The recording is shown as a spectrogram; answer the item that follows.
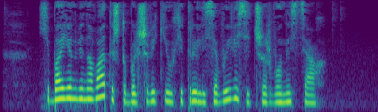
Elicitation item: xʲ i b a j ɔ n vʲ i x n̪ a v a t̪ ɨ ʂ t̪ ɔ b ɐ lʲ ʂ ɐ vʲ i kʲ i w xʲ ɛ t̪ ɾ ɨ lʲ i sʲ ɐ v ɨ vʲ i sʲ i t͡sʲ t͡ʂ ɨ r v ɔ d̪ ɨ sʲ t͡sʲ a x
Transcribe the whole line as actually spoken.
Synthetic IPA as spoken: xʲ i b a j ɔ n vʲ i n̪ a v a t̪ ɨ ʂ t̪ ɔ b ɐ lʲ ʂ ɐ vʲ i kʲ i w xʲ i t̪ ɾ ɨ lʲ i sʲ ɐ v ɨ vʲ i sʲ i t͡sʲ t͡ʂ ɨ r v ɔ n̪ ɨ sʲ t͡sʲ a x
